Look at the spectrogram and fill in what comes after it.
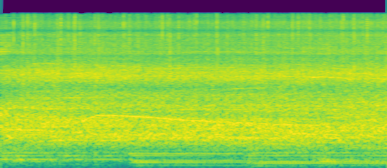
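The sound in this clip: A large concert crowd sings a song back to the performer, a loud, dense mass of voices holding sustained notes that shift pitch together, with cheering mixed in.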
